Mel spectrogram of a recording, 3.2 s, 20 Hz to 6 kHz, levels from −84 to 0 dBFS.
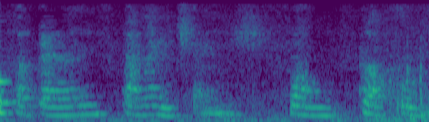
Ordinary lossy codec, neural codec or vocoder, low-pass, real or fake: none; codec, 44.1 kHz, 3.4 kbps, Pupu-Codec; 5.4 kHz; fake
